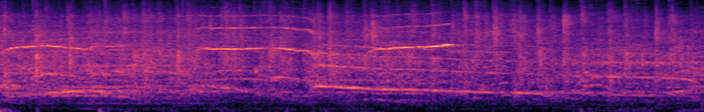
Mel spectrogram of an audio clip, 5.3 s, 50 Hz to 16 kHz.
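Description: A live crowd at a GNB 2019 solo beatbox semi-final claps, cheers and whoops for DJ B3AN, a loud, steady roar of applause with whistles and shouts filling the whole stretch.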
